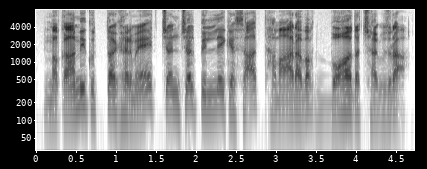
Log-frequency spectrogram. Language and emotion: Urdu, happy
